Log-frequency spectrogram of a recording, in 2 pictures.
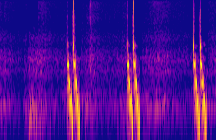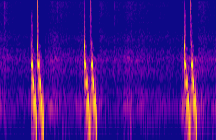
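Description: Computer mouse button clicking six times at about one-second intervals, each click a sharp press-and-release pair, over faint low background noise.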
